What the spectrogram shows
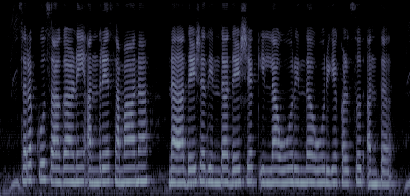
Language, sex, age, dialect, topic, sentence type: Kannada, female, 36-40, Central, banking, statement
